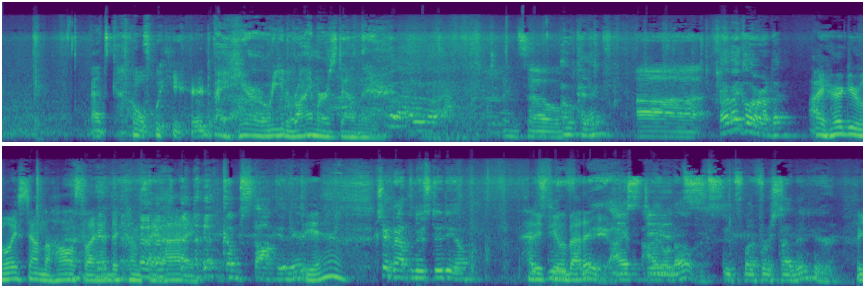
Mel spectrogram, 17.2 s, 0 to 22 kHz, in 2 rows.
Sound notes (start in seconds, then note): 0.3 laughing; 2.0 loud distant talking; 9.2 laugh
